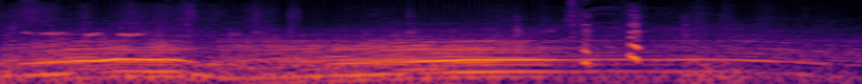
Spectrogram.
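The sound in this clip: A sporty TI-trim car with a tightly set limited-slip differential drives off and accelerates, its engine note climbing strongly, easing after a shift, then climbing again, with a couple of sharp clicks near the end.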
